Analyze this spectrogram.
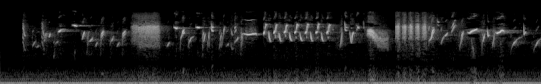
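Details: Khalwi-type song from a single European goldfinch: a lively, continuous jumble of high twitters, thin whistles and fast trills, punctuated by several rasping buzzy notes; soft constant hum behind.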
